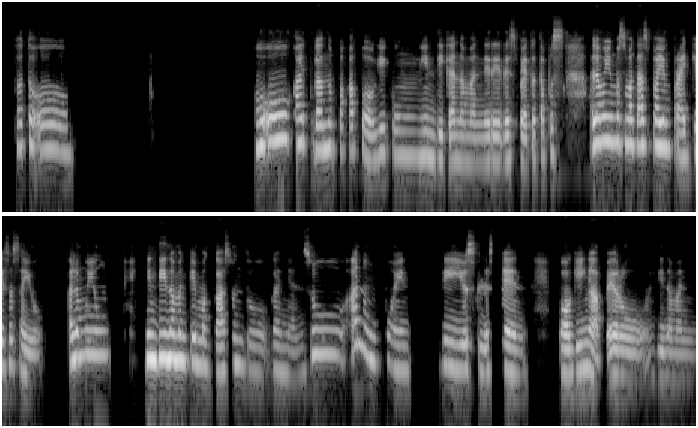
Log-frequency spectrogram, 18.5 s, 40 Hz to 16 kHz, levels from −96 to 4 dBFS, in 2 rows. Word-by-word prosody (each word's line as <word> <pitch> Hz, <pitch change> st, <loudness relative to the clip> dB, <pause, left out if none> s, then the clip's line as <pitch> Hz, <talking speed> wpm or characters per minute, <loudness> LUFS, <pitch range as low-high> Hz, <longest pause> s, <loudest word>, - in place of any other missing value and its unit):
Totoo. 240 Hz, -4 st, -5 dB, 2.5 s
Oo. 300 Hz, +5 st, +5 dB
Kahit 285 Hz, +1 st, 0 dB
gaano 240 Hz, -1 st, +1 dB
pa 230 Hz, -2 st, -10 dB
ka-pogi 215 Hz, -2 st, -3 dB
kung, 200 Hz, -2 st, -11 dB
hindi 190 Hz, -2 st, -4 dB
ka 175 Hz, -, 0 dB
naman 170 Hz, -1 st, -6 dB
nirerespeto. 170 Hz, 0 st, -1 dB
Tapos 195 Hz, +2 st, -6 dB, 0.4 s
alam 285 Hz, +2 st, +7 dB
mo -, -, +5 dB
'yong 295 Hz, 0 st, +2 dB
mas 285 Hz, -1 st, -3 dB
mataas 270 Hz, 0 st, +2 dB
pa 270 Hz, -, +4 dB
'yung 255 Hz, -1 st, +5 dB
pride 195 Hz, -4 st, -2 dB
kaysa 220 Hz, +1 st, -5 dB
sa'yo. 180 Hz, -9 st, -6 dB, 0.3 s
Alam 280 Hz, +4 st, +2 dB
mo, 310 Hz, -, -4 dB
yung 300 Hz, 0 st, -3 dB, 0.5 s
hindi 270 Hz, 0 st, +9 dB
naman 265 Hz, -1 st, +7 dB
kayo 250 Hz, -1 st, 0 dB
magkasundo, 195 Hz, -1 st, -5 dB
ganyan. 185 Hz, -3 st, -13 dB
So, 305 Hz, +10 st, -4 dB, 0.4 s
anong 295 Hz, -11 st, -3 dB
point? 200 Hz, -6 st, -9 dB, 0.3 s
Di 215 Hz, -3 st, -4 dB
useless 195 Hz, -3 st, -4 dB, 0.2 s
din. 180 Hz, -3 st, +2 dB, 0.4 s
Pogi 190 Hz, +3 st, +2 dB
nga 200 Hz, -, +3 dB
pero 170 Hz, -3 st, 0 dB
hindi 170 Hz, 0 st, -11 dB
naman 160 Hz, -1 st, -10 dB
210 Hz, 135 wpm, -23 LUFS, 180-260 Hz, 2.5 s, hindi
